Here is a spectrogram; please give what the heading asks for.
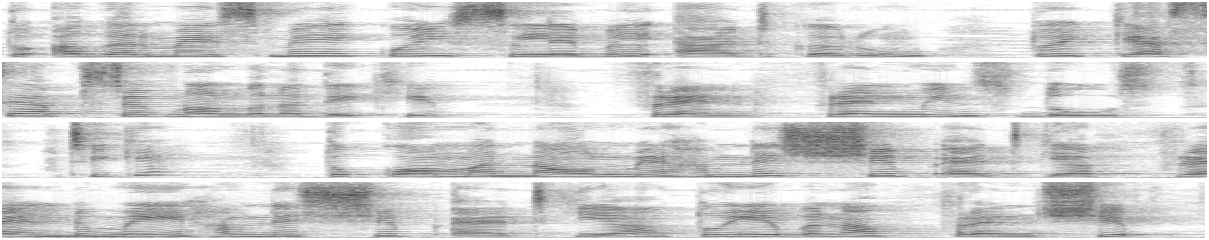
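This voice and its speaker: Woman teacher explaining to children. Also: sits high. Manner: addresses students as beta, frequent "है ना?" check-ins, explains slowly line by line. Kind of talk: bilingual classroom explanation to children.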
